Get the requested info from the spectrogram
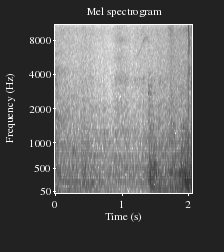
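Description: Quiet room tone, then a soft shuffling and handling noise from about one and a half seconds in as the camera is carried through the tram cab's wooden doorway.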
